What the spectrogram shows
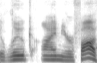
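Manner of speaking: ordinary talk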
